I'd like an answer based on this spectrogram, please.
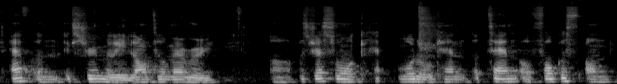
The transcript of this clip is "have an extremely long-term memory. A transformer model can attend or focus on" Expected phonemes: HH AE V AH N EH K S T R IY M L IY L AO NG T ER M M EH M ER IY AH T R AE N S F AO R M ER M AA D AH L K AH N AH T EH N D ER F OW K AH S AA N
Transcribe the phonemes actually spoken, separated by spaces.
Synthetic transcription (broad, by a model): HH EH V AH N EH K S T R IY M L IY L AO NG T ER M M EH M ER IY AH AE S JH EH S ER M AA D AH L K AH N AH T EH N D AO F OW K AH S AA N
